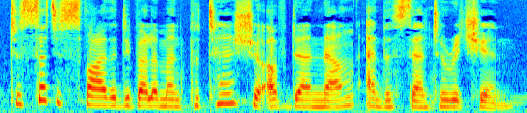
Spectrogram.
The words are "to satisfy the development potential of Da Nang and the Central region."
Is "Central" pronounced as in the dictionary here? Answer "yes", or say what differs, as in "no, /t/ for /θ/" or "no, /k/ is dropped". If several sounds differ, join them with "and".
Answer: no, /ɹ/ is dropped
